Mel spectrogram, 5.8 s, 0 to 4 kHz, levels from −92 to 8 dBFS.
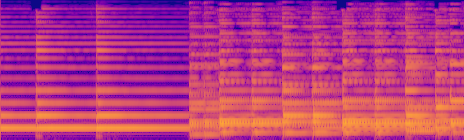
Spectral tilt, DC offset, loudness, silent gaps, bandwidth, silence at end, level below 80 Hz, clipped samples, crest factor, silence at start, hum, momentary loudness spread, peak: -11 dB/octave; under 0.1%; -18 LUFS; none; 4 kHz; 0 s; -52 dBFS; under 0.1%; 16 dB; 0 s; none; 5 LU; -2 dBFS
